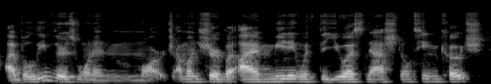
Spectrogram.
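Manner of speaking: usual speaking voice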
